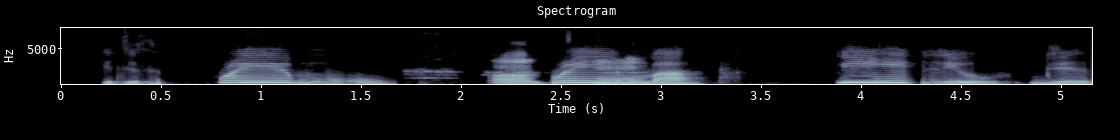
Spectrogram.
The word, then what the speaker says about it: primo: So, if the word has two syllables, it means the first syllable will be stressed.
